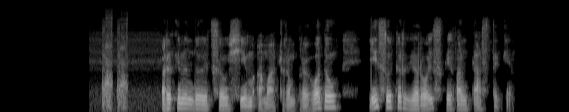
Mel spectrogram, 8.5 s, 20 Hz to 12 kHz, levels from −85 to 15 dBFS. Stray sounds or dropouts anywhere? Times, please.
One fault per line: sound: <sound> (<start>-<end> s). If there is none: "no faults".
sound: laugh (1.5-1.9 s)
